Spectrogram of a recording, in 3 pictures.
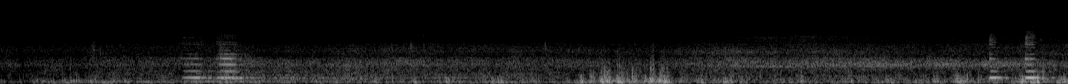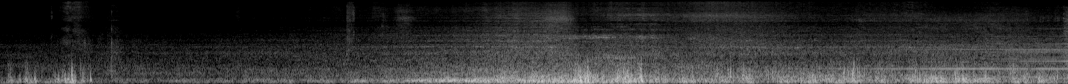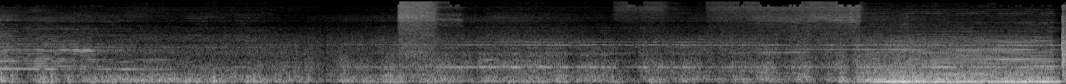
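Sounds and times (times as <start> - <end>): train rumbling on rails: 1.1 - 32.0
metallic squealing: 24.8 - 32.0.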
